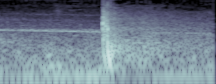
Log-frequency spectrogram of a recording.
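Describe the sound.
A single sharp gunshot from an exchange of gunfire between police officers and a shooter on a university campus: one loud, brief crack over a steady background hum and a thin high tone.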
